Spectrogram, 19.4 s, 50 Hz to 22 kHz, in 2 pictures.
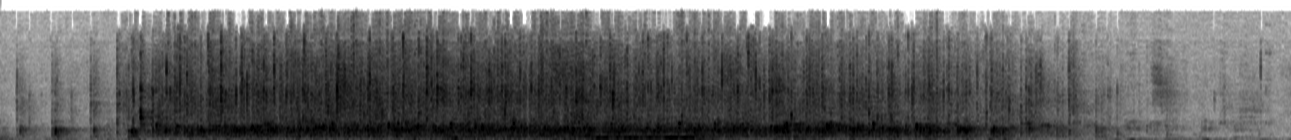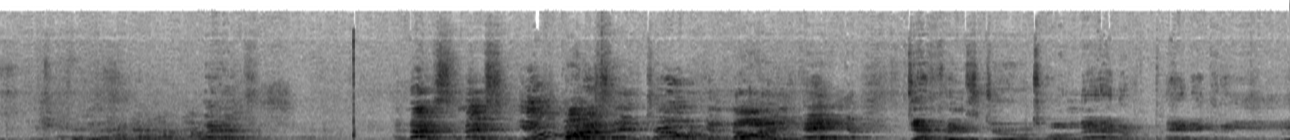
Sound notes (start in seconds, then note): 0.0 applause; 7.8 POOH-BAH mutters; 9.6 laughter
